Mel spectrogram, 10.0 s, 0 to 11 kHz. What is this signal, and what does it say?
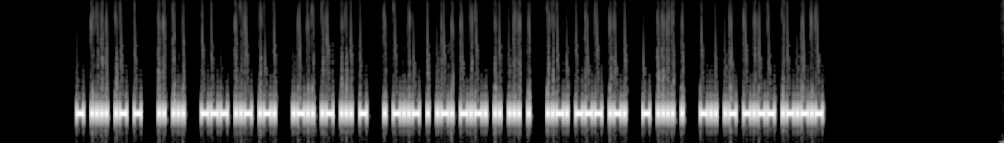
Morse code, heard as a keyed tone, about 52 wpm, 700 Hz. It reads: THAT IS OUR LAST EXERCISE FOR THE DAY.
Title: Sentences from Top 1000 Words - Review Part 4 - 50wpm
